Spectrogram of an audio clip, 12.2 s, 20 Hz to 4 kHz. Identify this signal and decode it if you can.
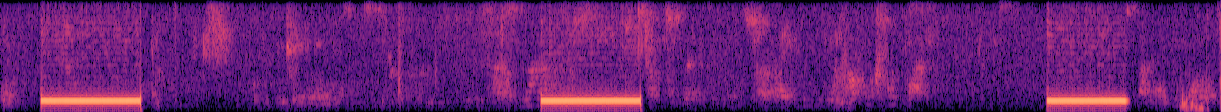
Ringback tone (Europe, 425 Hz), with speech.
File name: out- -2032- - - .613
